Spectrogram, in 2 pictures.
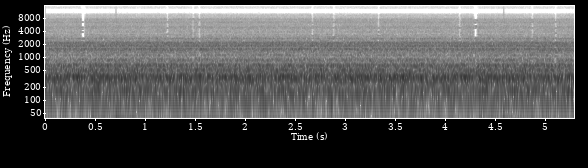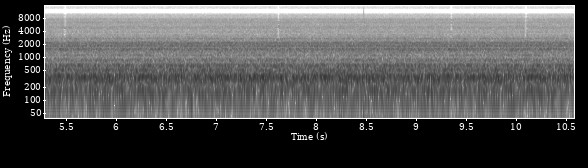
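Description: Wind rushes steadily over a glider's canopy.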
